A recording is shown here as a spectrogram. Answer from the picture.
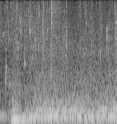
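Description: Steady rushing and sloshing of water with a low mechanical hum underneath, a washing machine filling and churning as it washes a blanket with seafood hidden inside, continuous for the whole moment with no voices.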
